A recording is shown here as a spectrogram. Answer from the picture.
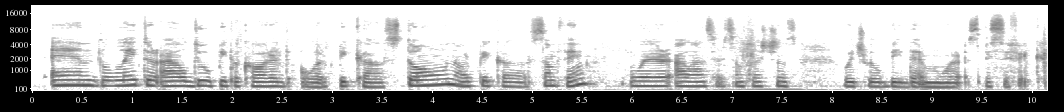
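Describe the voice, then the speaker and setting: A woman speaks with a Slavic accent. Her pace is fairly slow. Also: medium pitch for a woman, ordinary pitch variation. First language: Croatian. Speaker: card reader, channel owner. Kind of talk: casual tarot-style card reading to camera. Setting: outdoors in a garden. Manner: hesitant, many fillers.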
